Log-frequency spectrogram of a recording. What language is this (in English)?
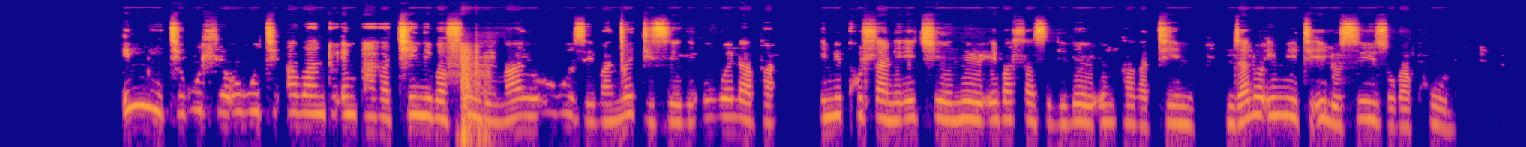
North Ndebele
